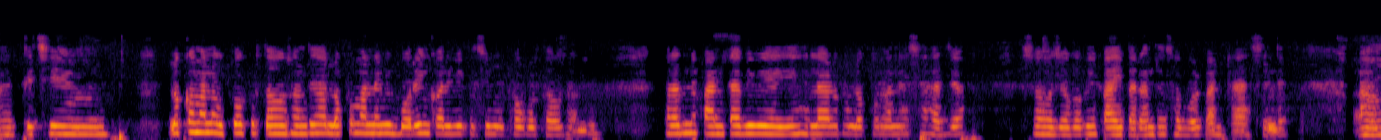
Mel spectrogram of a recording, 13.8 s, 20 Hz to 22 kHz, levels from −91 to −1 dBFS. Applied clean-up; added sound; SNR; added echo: neural mask model Resemble Enhance denoiser.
